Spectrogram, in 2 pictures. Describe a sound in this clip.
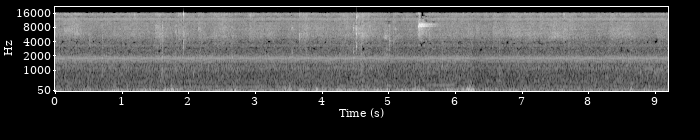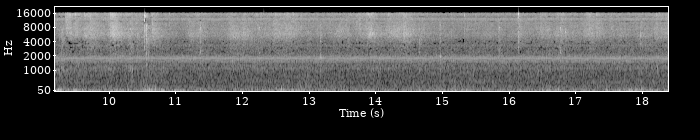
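A pickaxe taps and chips at stone blocks in quick repeated knocks.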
